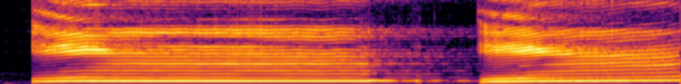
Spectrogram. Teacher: maka bunyi nun sukun ini samar-samar siap-siap menuju makhraj huruf Kaf disertai bunyi dengungan jadi bunyinya Eng ya karena Kaf ini makhrajnya jauh dari Nun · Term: ikhfa ab'ad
